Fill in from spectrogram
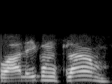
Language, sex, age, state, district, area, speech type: Kashmiri, male, 18-30, Jammu and Kashmir, Srinagar, urban, conversation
